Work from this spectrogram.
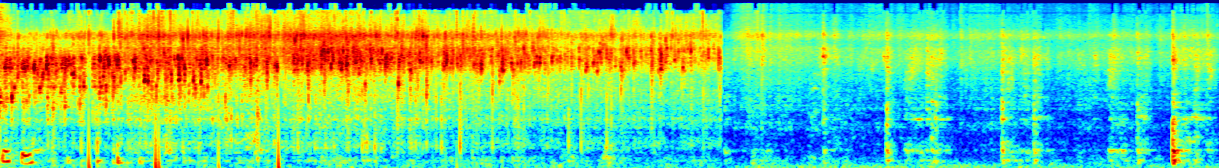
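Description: Bay leaf, garam masala and onion sizzle and fry in hot oil with steady crackling and occasional stirring clicks. The sizzle drops noticeably quieter partway through, and no one speaks.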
